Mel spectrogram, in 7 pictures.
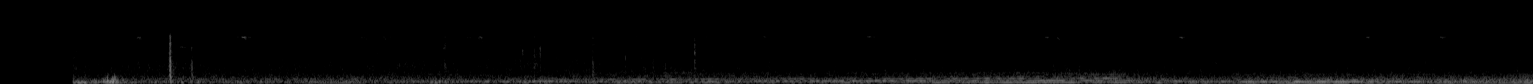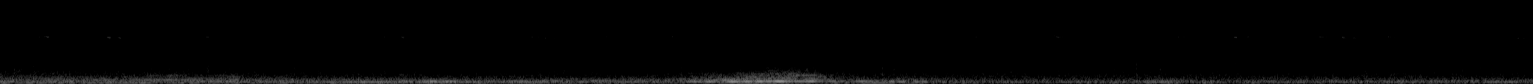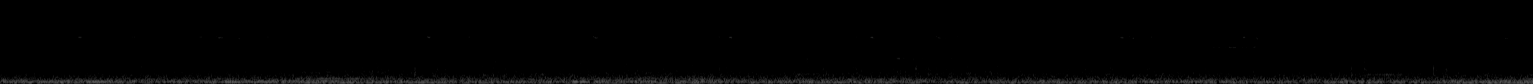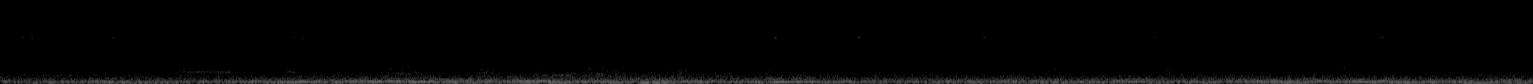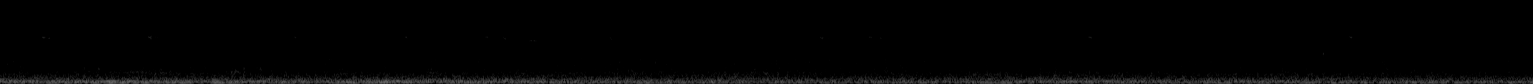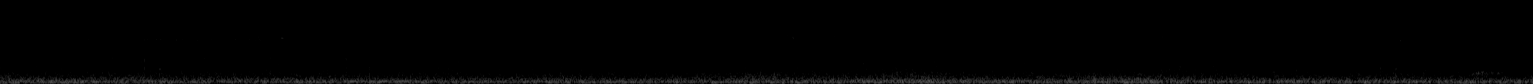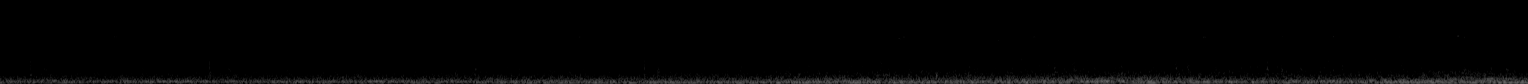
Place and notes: Godoy Cruz, Mendoza, Argentina - Barrio y pajaritos.
Entre arboles, pajaros y animalias se funden en el fondo con el ruido de la ciudad.
7 July 2014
